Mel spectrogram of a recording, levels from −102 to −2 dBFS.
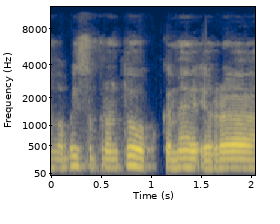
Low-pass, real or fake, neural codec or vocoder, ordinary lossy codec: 10.8 kHz; real; none; AAC, 32 kbps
